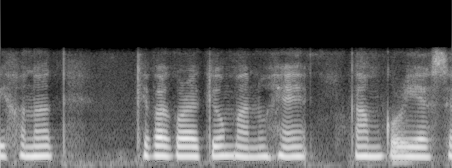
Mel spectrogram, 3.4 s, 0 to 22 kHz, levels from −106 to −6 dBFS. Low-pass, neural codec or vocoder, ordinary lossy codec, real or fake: 7.2 kHz; codec, 24 kHz, 0.9 kbps, DualCodec; Opus, 32 kbps; fake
